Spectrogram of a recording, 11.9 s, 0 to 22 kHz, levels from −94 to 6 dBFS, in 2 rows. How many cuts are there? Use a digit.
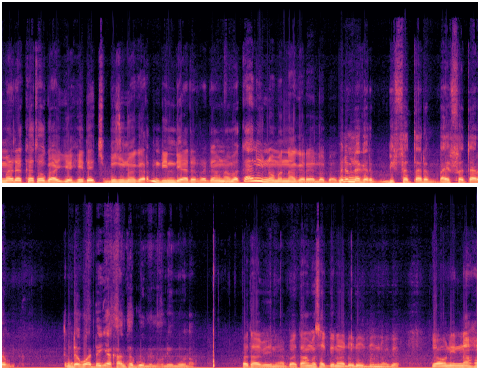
2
